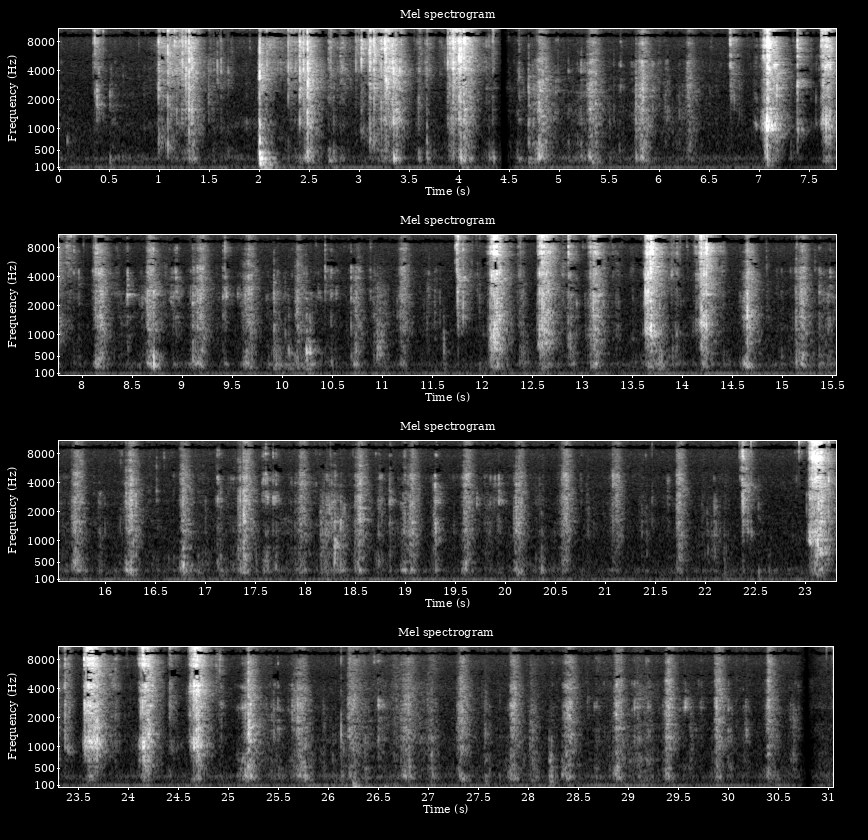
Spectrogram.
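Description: Close-miked chewing and crunching of a fresh lettuce leaf wrapped around spicy snail salad. Louder bursts of crisp crunches come a few times, with softer chewing between.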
